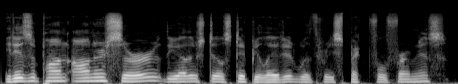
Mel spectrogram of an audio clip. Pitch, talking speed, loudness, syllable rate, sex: 130 Hz, 155 wpm, -17 LUFS, 4.8 syllables/s, male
